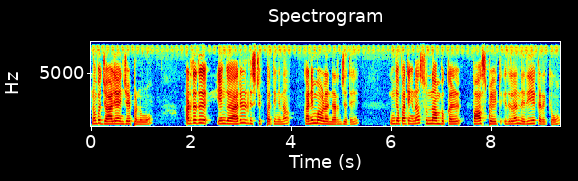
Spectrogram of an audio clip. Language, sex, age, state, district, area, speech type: Tamil, female, 30-45, Tamil Nadu, Ariyalur, rural, spontaneous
